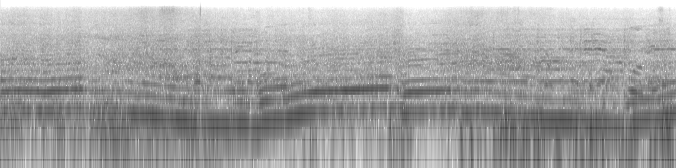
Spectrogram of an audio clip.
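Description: A racing hatchback's engine revving hard, its pitch climbing and dropping several times as the car accelerates and slows through a slalom course.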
